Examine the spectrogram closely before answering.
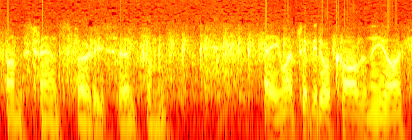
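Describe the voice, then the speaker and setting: An actor playing an insistent insurance investigator in a 1950s radio detective drama, heard through a noisy old broadcast. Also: male voice, lowish voice, animated, brisk, muffled recording, natural voice. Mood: probing.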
